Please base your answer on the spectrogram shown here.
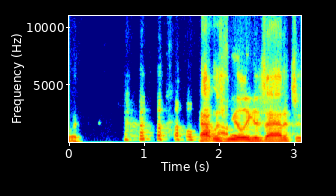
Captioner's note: laughing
